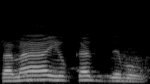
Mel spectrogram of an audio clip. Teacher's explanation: ফামা ইউকাযযিবু, ফামা আলিফের ডান দিকে মিমের উপরে জাবার আছে, আলিফ মাদ্দা অর্থাৎ মিমকে এক আলিফ পরিমাণ টান দিয়ে পড়তে হবে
